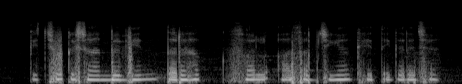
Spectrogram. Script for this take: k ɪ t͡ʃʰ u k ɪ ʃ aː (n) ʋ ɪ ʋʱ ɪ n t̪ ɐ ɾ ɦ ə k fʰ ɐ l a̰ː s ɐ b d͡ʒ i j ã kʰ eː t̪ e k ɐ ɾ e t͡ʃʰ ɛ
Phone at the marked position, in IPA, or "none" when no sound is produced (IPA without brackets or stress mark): n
